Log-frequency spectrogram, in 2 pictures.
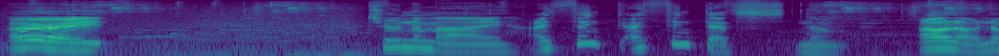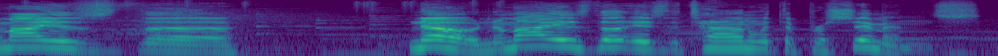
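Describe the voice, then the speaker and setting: A man's voice: high voice, animated, a little slow, pushed and bright. A man streaming a game, chatting casually as he comments and reads dialogue, with game music behind him.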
